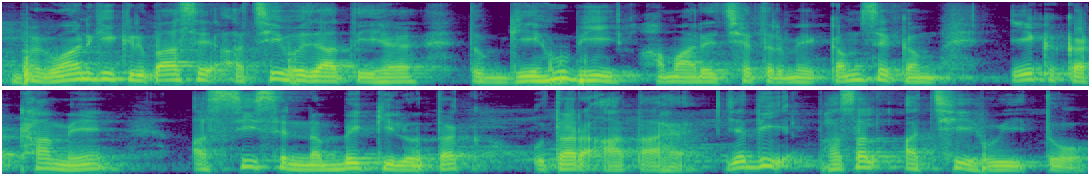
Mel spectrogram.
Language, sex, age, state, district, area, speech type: Hindi, male, 45-60, Bihar, Muzaffarpur, urban, spontaneous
